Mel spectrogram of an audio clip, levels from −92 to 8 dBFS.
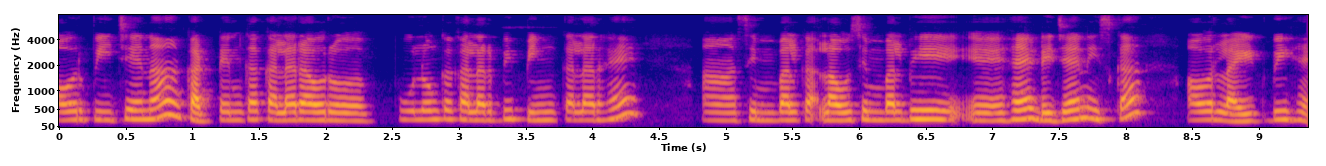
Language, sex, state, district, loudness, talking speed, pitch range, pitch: Hindi, female, Odisha, Khordha, -17 LUFS, 180 wpm, 210-235 Hz, 220 Hz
